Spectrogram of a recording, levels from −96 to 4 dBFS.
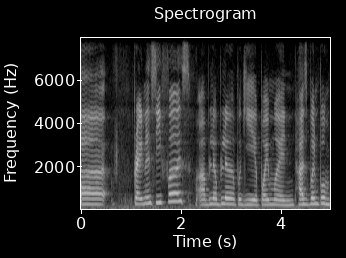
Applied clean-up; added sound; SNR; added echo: none; none; none; none.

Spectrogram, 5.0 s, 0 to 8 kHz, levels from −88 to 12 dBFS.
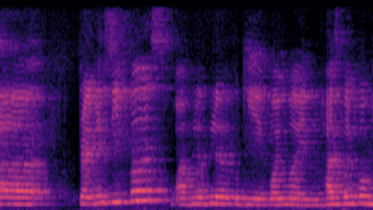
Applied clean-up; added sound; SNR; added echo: neural separator model SepFormer DNS4.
